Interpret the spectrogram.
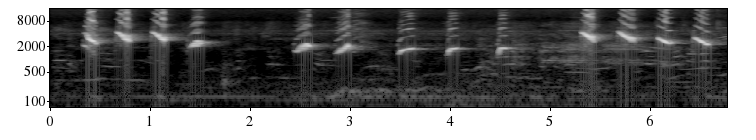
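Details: Greater green leafbird singing energetically as a lure to stir untrained leafbirds to sing: series of loud, falling whistled notes about three per second, a brief pause, then lower slurred whistles and higher sharp notes.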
